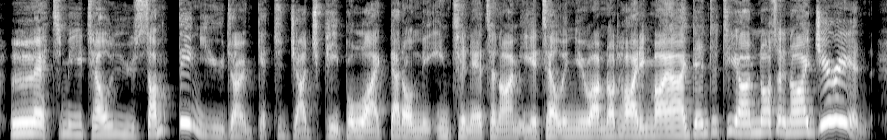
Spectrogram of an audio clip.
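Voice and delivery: high, loud indignant tirade; mock scammer. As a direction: rant as the scammer, rising to the denial. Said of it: "said my definitely Nigerian scammer".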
